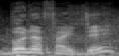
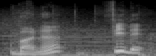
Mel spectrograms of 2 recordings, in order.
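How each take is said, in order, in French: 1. Elle est prononcée avec une prononciation britannique. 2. Elle est prononcée avec une prononciation de style latin. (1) "Quant au Royaume-Uni, on a un bona fide qui pourrait être considéré un peu plus classe" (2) "si vous voulez vous la péter avec le latin, ça sera la version bona fide"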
